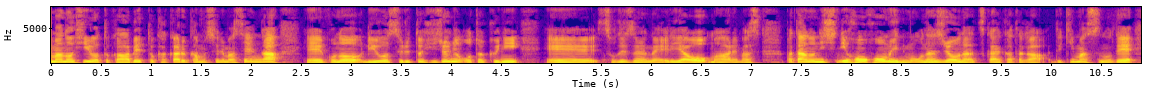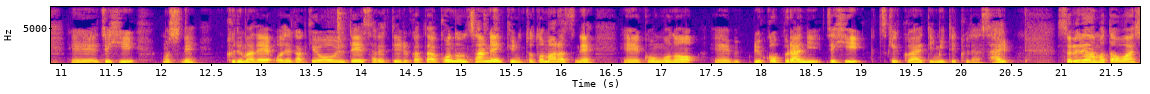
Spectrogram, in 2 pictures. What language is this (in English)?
Japanese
